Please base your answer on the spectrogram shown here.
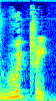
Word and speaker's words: victory: they pronounce this as victory now remember what I said if you have the letter V you need to bite your lower lip it's victory and if it's w you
